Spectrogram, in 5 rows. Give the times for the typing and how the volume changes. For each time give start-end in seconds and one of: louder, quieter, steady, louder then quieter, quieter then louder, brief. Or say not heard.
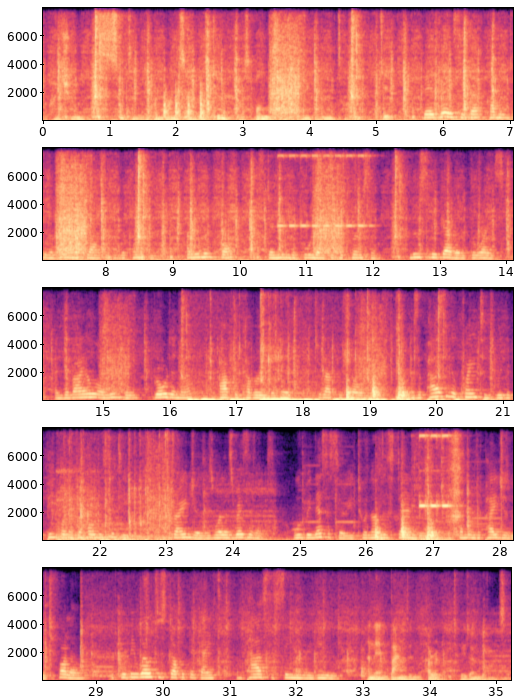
16.2-23.1 quieter then louder.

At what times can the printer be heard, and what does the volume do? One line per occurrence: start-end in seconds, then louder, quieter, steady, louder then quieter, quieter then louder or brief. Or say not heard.
0.0-35.1 quieter.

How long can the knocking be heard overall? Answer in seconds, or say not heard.
3 s.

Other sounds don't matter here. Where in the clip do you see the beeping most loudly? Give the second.
27 s.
